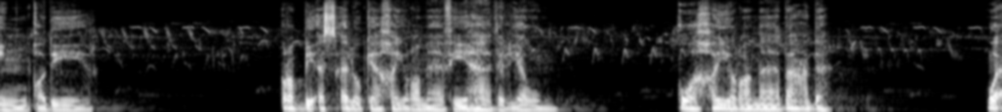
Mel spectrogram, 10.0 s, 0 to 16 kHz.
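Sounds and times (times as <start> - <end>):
man reciting: 0.0 - 1.1, 2.8 - 5.8, 6.8 - 8.6
birds chirping: 0.0 - 10.0.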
